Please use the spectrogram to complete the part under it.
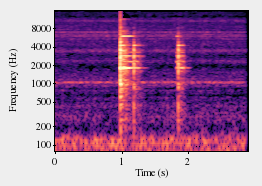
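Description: A metal pan clanks down onto a stove.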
